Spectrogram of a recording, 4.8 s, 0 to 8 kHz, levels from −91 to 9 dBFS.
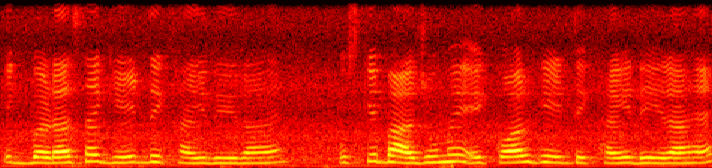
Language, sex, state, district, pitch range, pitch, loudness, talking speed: Hindi, female, Bihar, Gaya, 250-285 Hz, 265 Hz, -17 LUFS, 225 wpm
